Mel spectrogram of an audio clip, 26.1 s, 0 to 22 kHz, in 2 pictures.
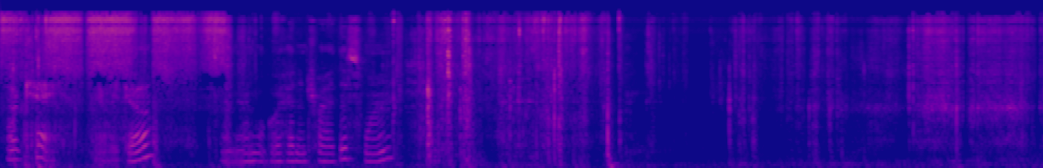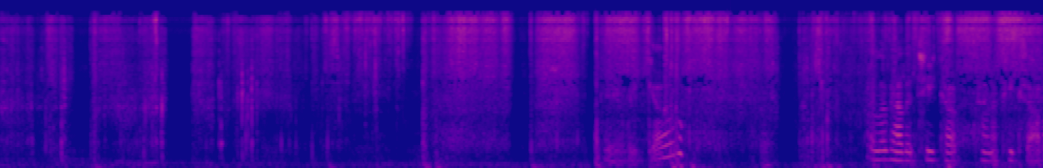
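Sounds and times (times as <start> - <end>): paper scraping and rustling: 0.0 - 3.2, 5.0 - 26.0.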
